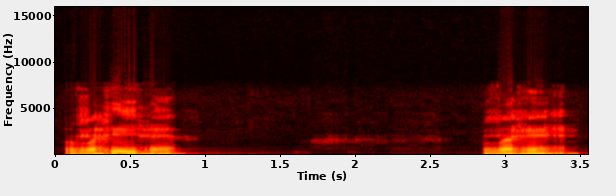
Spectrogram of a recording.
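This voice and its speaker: A man's voice: fairly low pitch, flat delivery, very slow. A man teaching a spoken English lesson, explaining step by step with examples and answering his own questions. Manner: asks questions and answers them himself. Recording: dull, lo-fi recording.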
